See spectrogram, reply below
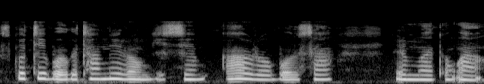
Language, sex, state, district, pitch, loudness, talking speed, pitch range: Garo, female, Meghalaya, West Garo Hills, 230 Hz, -16 LUFS, 100 wpm, 220-245 Hz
